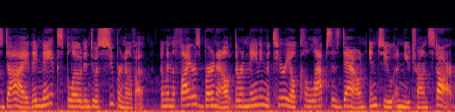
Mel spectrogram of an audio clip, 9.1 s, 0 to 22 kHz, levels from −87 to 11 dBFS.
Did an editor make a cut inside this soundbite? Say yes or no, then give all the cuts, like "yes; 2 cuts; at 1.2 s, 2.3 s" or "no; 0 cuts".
no; 0 cuts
